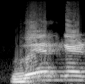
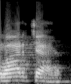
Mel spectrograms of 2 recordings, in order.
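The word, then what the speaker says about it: VARCHAR: दूसरी data type जो आती है उसका नाम है वेरकेर डेटा टाइप। कुछ बच्चे क्या करते हैं, इसको प्रोनाउंस करते हैं वारचार। वारचार नहीं है, इट इज कॉल्ड एज वेरकेर। वापिस सुन लेना इसका प्रोनाउंसिएशन, वेरकेर।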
